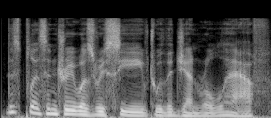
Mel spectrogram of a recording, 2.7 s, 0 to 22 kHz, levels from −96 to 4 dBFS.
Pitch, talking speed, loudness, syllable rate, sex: 110 Hz, 175 wpm, -15 LUFS, 5.5 syllables/s, male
